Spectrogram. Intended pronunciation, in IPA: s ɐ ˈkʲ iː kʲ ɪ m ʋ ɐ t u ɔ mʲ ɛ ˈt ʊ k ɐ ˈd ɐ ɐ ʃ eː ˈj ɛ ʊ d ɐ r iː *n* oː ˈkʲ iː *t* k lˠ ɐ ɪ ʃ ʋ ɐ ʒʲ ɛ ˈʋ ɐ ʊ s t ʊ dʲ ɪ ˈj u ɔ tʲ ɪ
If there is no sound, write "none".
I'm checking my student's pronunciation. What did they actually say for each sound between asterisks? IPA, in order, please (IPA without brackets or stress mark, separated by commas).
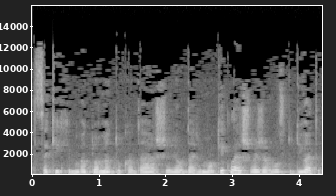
m, none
